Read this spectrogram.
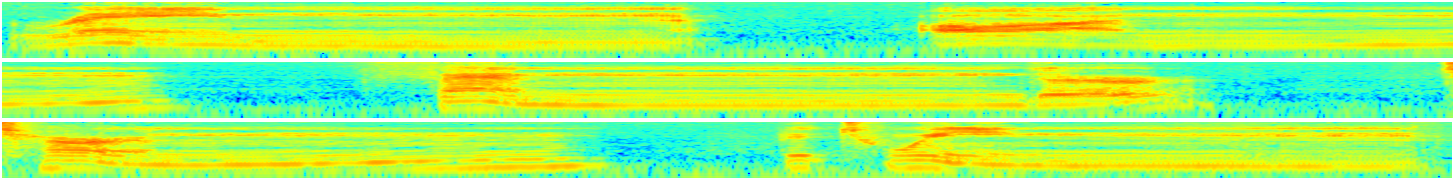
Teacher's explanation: The N is a nasal consonant made with the tongue blade to the upper gum ridge. It's most resonant and it's well forward placed.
